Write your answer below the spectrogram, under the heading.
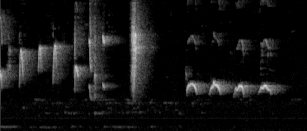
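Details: Kolibri ninja sunbird, harsh-voiced song for tutoring other birds: a fast series of high buzzy notes stepping up and down, then a row of five evenly spaced lower slurred notes.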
